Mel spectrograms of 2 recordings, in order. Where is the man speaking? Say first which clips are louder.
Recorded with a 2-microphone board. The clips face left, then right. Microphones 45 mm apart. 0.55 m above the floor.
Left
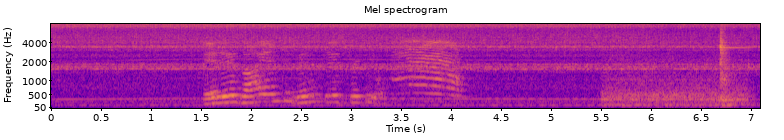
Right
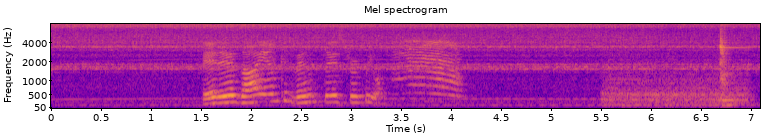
Right 6 dB; 60° right (ahead or behind), 1.5 m.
